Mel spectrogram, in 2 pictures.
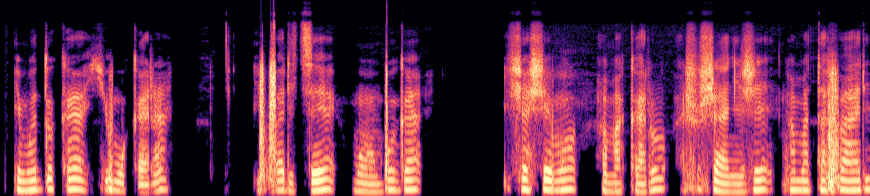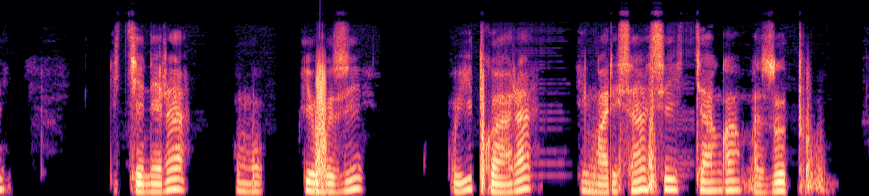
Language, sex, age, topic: Kinyarwanda, male, 18-24, finance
